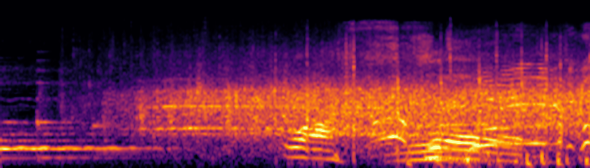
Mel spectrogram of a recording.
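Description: The backing music of a ballad ends within the first second, giving way to applause. From about two seconds in, excited voices call out over the clapping.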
